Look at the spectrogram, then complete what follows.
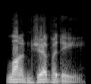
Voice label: "longevity", American

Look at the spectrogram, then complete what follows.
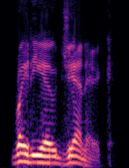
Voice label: "Radiogenic", British

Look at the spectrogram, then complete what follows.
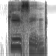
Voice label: "casing", Indian

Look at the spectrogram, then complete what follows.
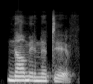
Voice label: "nominative", Indian

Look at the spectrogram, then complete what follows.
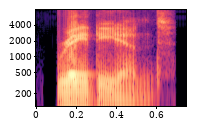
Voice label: "radiant", American

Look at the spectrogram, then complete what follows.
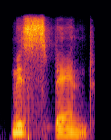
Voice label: "misspend", Indian

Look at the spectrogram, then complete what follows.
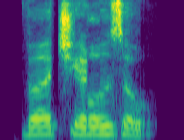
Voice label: "virtuoso", Indian

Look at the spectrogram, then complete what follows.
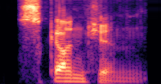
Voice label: "scuncheon", American

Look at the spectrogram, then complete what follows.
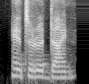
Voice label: "heterodyne", Indian

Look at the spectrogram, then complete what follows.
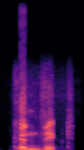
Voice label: "convict", American

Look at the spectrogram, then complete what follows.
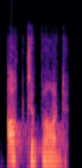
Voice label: "octopod", Indian

